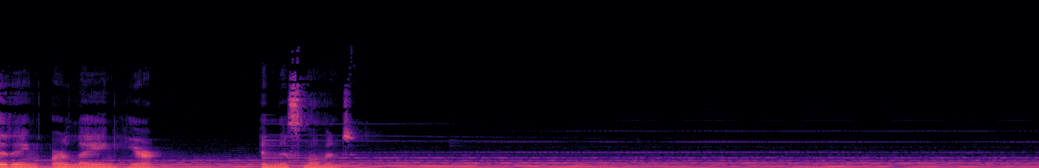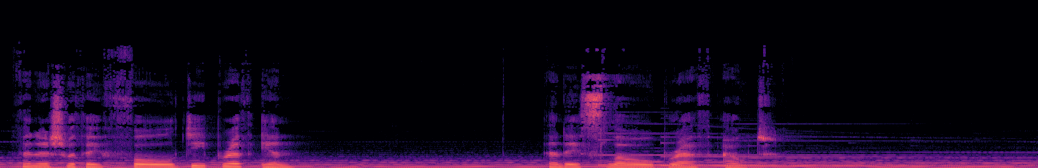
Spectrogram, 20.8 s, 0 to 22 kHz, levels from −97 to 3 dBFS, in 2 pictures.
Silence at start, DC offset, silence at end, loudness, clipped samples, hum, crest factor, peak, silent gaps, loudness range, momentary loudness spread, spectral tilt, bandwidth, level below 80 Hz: 0 s; under 0.1%; 0 s; -36 LUFS; under 0.1%; none; 20 dB; -16 dBFS; none; 14 LU; 16 LU; -5.5 dB/octave; 13 kHz; -74 dBFS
